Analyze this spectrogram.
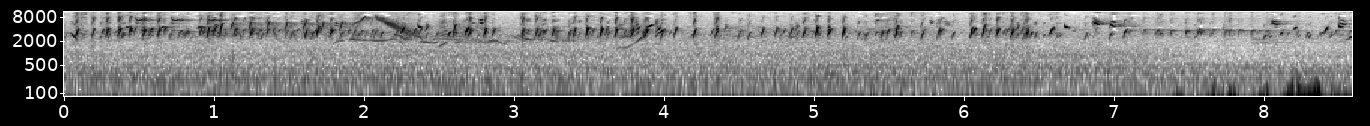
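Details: European goldfinch in full song to stimulate other goldfinches. A long, rapid twittering stream of crisp high chirps, with swooping whistles early on and a few dull low knocks near the end.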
